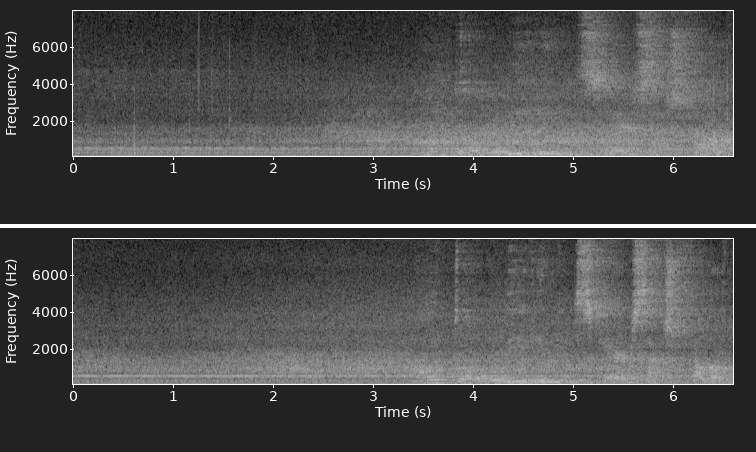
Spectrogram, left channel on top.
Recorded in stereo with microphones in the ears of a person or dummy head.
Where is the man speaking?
50° right (ahead or behind), 4 m.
